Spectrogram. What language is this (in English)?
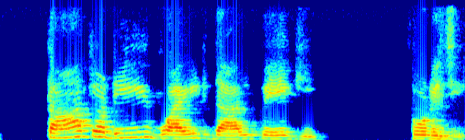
Punjabi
